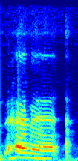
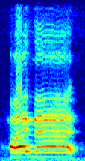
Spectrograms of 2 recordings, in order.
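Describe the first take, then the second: First: Said in the usual way. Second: Calling out. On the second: Real, not acted. Calling out to Matt.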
